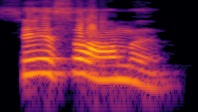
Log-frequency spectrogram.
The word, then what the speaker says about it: cecum: देखो इसमें एनसीईआरटी में बस क्या लिख दिया है ना, है स्पेलिंग का है सेशन का, CE CECON, सेसम, CECUM, CECUM सेसम, है ना, सेसम कोलोन है।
